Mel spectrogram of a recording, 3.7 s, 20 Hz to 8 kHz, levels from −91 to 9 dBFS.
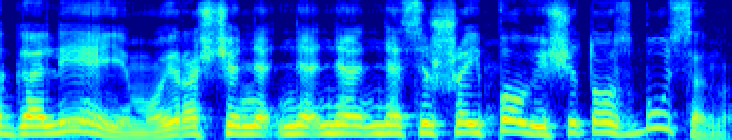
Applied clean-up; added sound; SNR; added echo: none; none; none; none.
